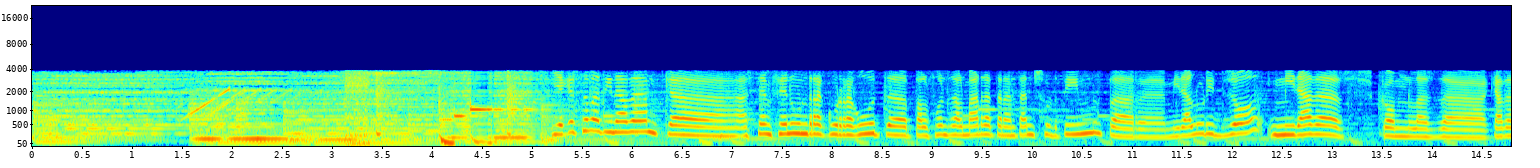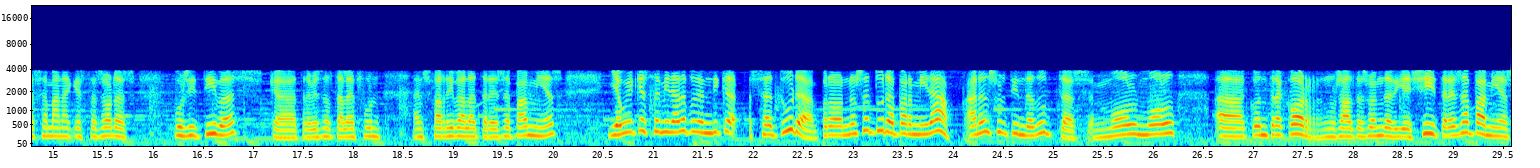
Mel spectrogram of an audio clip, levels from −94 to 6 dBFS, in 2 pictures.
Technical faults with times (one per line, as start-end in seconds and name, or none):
4.48-4.58 short stall from a late packet
4.60-4.64 short concealed packet loss
9.50-10.26 jitter buffer speed-up
26.04-26.09 short stall from a late packet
